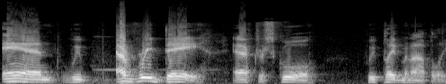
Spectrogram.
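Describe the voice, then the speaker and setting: Speaking in a Chicago accent, a man uses lively intonation at a medium pitch and a fairly slow pace. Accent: Chicago-area American. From northern Illinois, US Midwest. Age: 60s. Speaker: real estate agent. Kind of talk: casual interview chat.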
